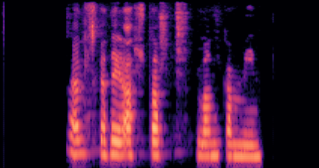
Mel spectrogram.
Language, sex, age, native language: Icelandic, female, 10, Icelandic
